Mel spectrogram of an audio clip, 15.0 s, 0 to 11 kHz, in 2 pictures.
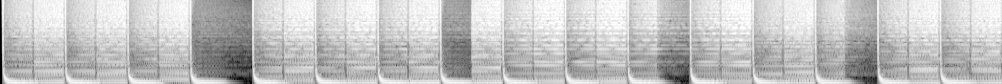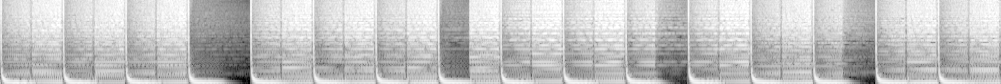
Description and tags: melody loop mix 128 bpm dance created in fl studio.
Electro, Music, Bass, 128, House, bpm, mix, Kick, Loop, EDM, Drum, Dance, Melody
